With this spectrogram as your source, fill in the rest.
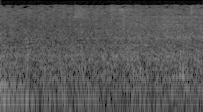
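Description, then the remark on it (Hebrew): A steady, soft hiss of rain falling, continuous and even throughout with no distinct drops standing out, quiet, with no voices present. “כן, גשם. מדהים, אנחנו, כל טיפה וטיפה.”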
